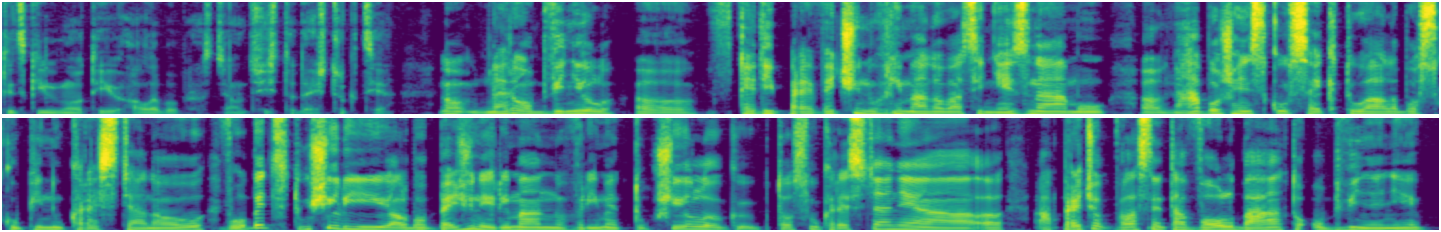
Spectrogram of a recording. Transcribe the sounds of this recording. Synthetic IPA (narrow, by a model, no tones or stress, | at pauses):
t̪it͡skimɔt̪iːʊa̰lɛbɔpɾɔscɛɔ̰nt͡ʃist̪ud̪ɛʃt̪ɾukt͡sia | nɔnɛɾɔbʋiɲil | ft̪ɛd̪ipɾɛʋɛt͡ʃinuɾimanɔʊasiɲɛznaːmunaːbɔʒɛnskuːsɛkt̪ualɛbɔskupinukɾɛscanɔʊʋʊɔbɛt͡st̪uʃilialɛbɔbɛʒniːɾimanvɾimɛt̪uʃilkt̪ɔsuːkɾɛscaɲɪaa | ʔa̰pɾɛt͡ʃɔʋlasɲɛt̪aːʋɔlbat̪ɔʔɔbʋiɲɛɲɪɛ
